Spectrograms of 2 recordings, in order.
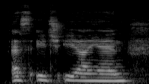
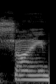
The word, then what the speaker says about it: SHEIN: sheehan haul it's actually s-h-e-i-n some people pronounce it shine but it's actually shein so without further ado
